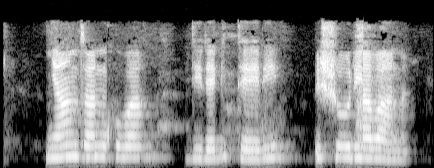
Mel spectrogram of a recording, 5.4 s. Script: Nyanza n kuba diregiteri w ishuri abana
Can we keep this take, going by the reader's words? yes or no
yes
